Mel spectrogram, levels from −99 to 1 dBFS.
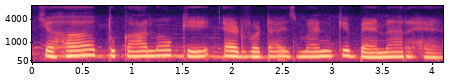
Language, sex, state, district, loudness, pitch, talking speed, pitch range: Hindi, female, Bihar, Saran, -14 LUFS, 225 Hz, 115 wpm, 210-235 Hz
